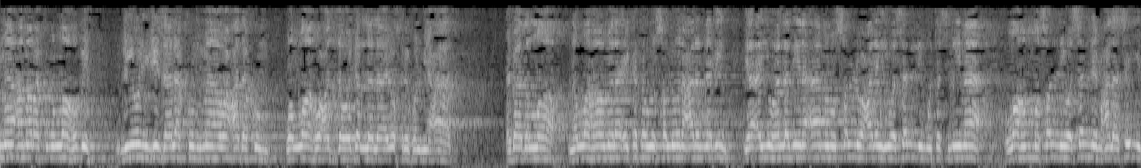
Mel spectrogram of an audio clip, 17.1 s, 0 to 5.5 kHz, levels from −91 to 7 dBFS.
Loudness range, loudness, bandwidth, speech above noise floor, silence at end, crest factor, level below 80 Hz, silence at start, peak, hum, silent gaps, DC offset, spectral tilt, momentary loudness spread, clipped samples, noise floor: 2 LU; -18 LUFS; 4.9 kHz; 22 dB; 0 s; 14 dB; -60 dBFS; 0 s; -4 dBFS; none; none; under 0.1%; -7.5 dB/octave; 6 LU; under 0.1%; -40 dBFS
